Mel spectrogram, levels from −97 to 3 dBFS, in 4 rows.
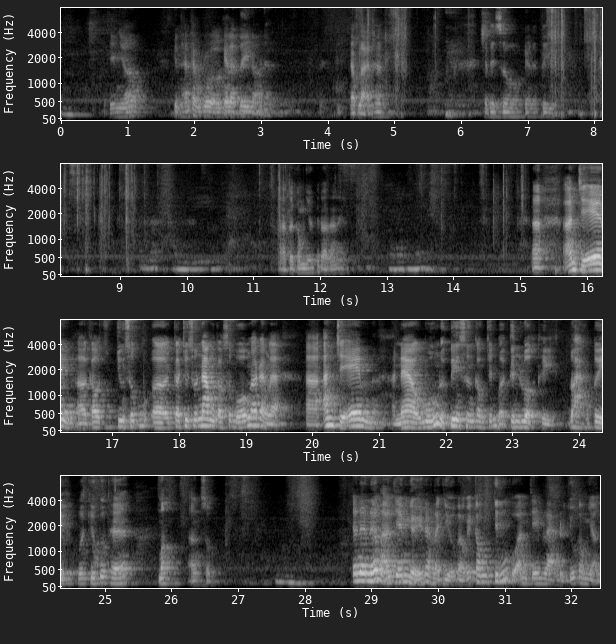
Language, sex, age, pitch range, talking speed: Vietnamese, male, 20-39, 130-180 Hz, 150 wpm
